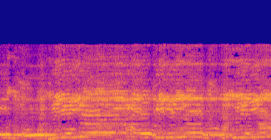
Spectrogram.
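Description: A woman singing a devotional song, one vocal line that slides and wavers in pitch, over a steady sustained musical accompaniment.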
